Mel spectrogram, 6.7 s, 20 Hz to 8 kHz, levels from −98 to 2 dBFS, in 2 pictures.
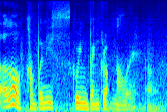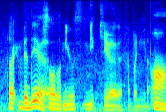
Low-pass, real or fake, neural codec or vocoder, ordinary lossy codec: none; fake; codec, 16 kHz, 2 kbps, X-Codec, HuBERT features, trained on balanced general audio; none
